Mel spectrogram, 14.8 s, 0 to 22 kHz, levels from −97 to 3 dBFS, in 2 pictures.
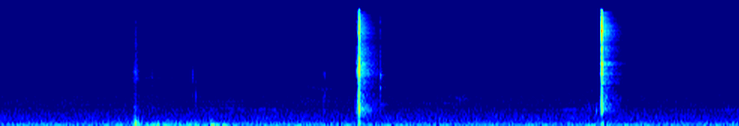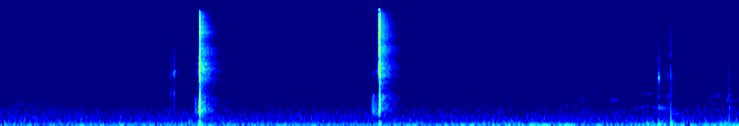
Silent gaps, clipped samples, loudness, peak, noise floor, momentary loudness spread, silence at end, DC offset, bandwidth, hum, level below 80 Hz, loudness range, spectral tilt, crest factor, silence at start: none; under 0.1%; -32 LUFS; -2 dBFS; -76 dBFS; 7 LU; 3.55 s; under 0.1%; 15 kHz; none; -72 dBFS; 7 LU; 2 dB/octave; 42 dB; 3.55 s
